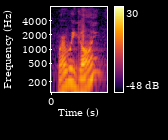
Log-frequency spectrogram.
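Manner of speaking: casual question rising on "going"; informal rising question. Shown as a demonstration. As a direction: toss it out, pitch up on "going". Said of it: "almost like in English saying".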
